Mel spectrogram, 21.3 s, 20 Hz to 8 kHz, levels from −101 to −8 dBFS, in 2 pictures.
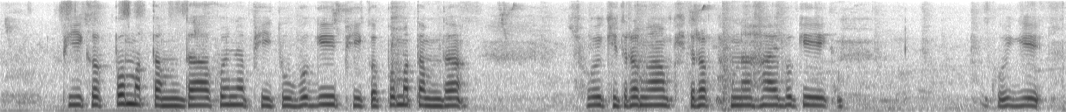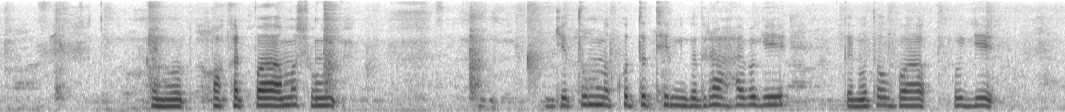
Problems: none marked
